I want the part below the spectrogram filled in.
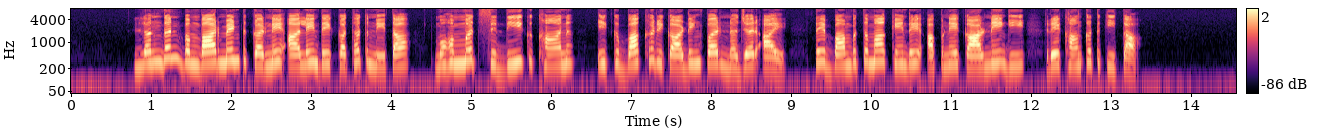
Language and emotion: Dogri, neutral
